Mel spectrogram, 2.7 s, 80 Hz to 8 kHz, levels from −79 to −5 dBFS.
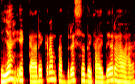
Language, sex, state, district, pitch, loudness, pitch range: Hindi, male, Jharkhand, Ranchi, 160 Hz, -15 LUFS, 145-180 Hz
